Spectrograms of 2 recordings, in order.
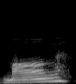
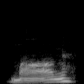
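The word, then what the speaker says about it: maang: these bells sound be long a ah is heard in the word Mong like loon Mong that is a long a and it sounds like the word long in English that ah sound long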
